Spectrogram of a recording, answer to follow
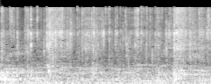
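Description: Thin plastic bread wrapper crinkling and crackling as hands pull it open, with a few louder crackles about half a second in and near the end.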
